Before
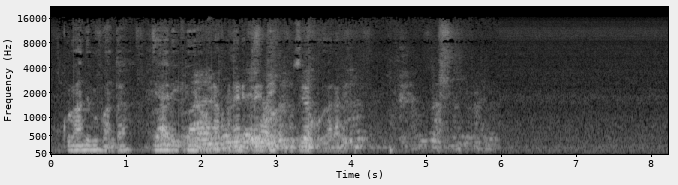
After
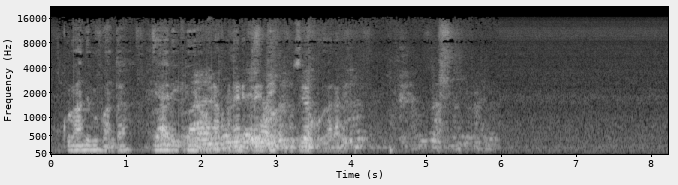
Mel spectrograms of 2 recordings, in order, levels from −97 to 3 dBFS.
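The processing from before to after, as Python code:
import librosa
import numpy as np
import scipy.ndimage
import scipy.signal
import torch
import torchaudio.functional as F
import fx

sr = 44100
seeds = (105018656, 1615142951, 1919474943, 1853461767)

y = fx.low_shelf(x, sr, hz=210.0, db=-4.0)
y = F.gain(torch.from_numpy(y), 8.5).numpy()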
